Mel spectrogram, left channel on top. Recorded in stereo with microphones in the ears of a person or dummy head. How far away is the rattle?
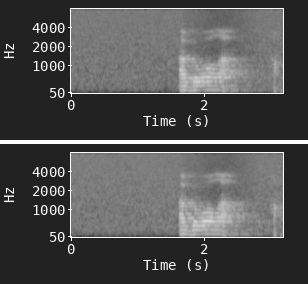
No rattle in this recording.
